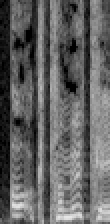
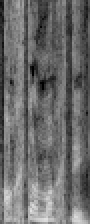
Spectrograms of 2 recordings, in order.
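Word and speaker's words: Auchtermuchty: All the way from Octamuti. Is that right? Nearly. It's the Proclaimers, Craig and Mutti. Charlie. Achtermachti. Achtermachti. You've got to get the phlegm in the back of your throat.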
